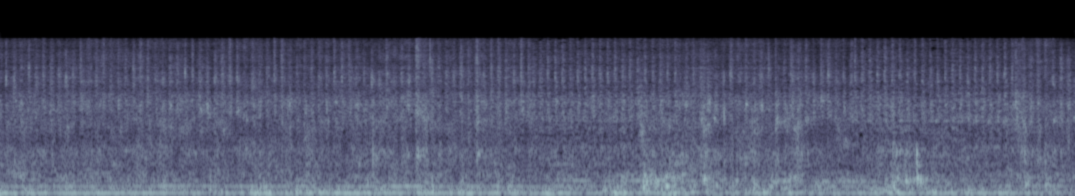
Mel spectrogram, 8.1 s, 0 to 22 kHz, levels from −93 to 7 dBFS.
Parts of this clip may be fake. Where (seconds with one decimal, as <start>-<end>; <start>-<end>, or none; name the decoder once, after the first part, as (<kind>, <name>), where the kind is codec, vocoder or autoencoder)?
0.0-4.0 (codec, HILCodec); 5.1-6.4; 7.6-8.1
